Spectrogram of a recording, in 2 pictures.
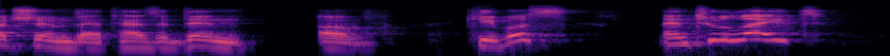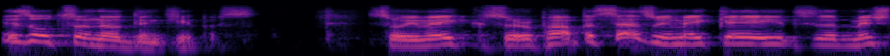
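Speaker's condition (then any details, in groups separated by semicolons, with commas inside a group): No condition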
